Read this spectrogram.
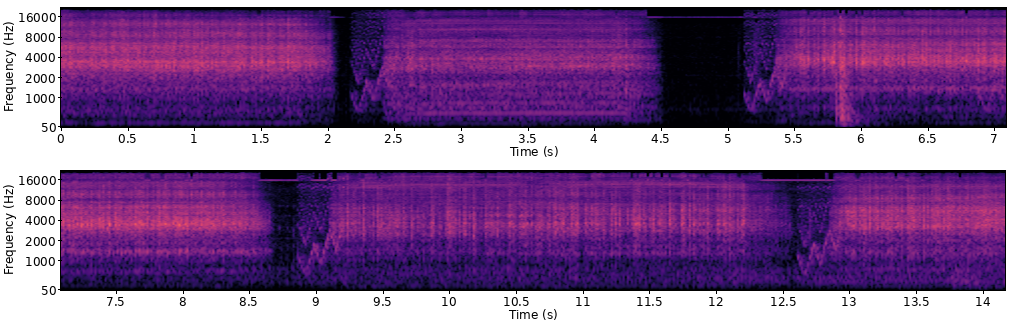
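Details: Nintendo R.O.B. robot after lube was cleaned off: short bursts of smooth, even motor whirring with clean stops, no slipping or grinding; gear drive healthy.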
